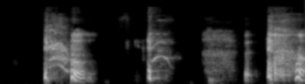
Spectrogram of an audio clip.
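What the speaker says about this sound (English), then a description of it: "Or make you cough, excuse me, as I'm getting over this little cold." Several harsh coughs in a row from a person getting over a cold, close and loud, with short pauses between bursts and a throat-clearing sound near the end.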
